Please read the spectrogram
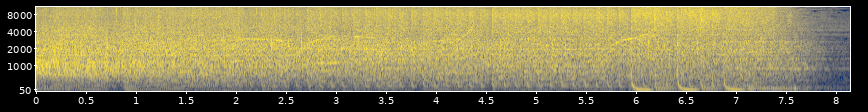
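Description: Audience applause over upbeat music with a bass beat, after a speech ends. Several heavy bass thumps come about six to seven seconds in, then the sound fades out near the end.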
